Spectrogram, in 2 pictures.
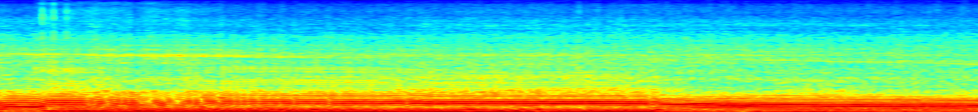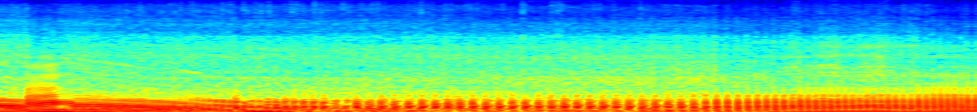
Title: Ktm duke making noise|winchester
